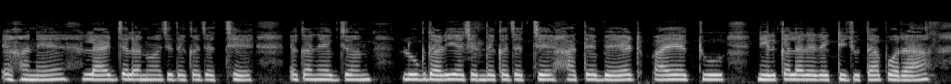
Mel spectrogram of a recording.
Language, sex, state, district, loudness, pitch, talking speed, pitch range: Bengali, female, Assam, Hailakandi, -15 LUFS, 220 Hz, 140 wpm, 220-225 Hz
